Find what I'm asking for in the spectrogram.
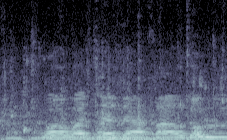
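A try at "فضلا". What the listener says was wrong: Do-nya panjang dulu. Do.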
